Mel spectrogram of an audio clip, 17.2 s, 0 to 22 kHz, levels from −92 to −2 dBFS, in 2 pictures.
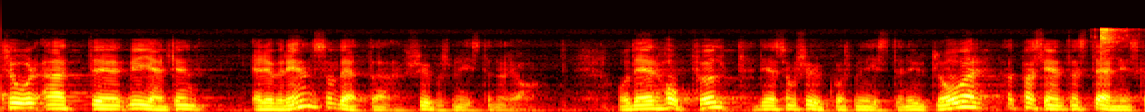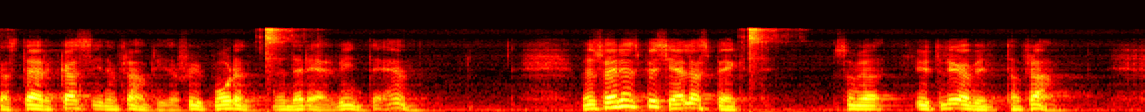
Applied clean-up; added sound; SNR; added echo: none; Tambourine; 9 dB; reverberation time 0.2 s.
